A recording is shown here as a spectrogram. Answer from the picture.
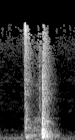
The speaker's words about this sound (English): In my mind's eye, as Struve closed the door behind him, I saw Strickland throw his hat onto the table and sit down on a hard kitchen chair.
